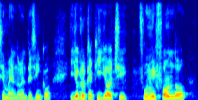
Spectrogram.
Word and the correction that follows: Kondo: Kondo, perdón, ya, ya lo dije mal, eh, se dejó guiar por Miyazaki.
